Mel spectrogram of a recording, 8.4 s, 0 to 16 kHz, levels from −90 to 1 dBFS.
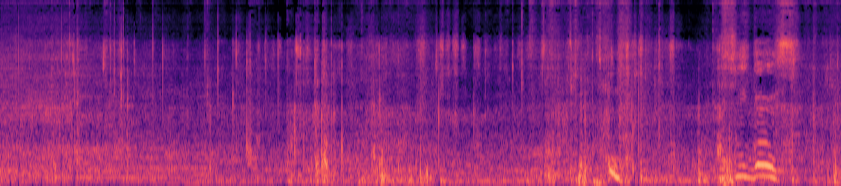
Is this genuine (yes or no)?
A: no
